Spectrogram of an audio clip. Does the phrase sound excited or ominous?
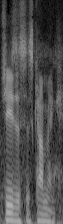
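ominous. It is said in a warning, ominous tone. His return is something to fear. The speaker calls it wrong. "wait till your dad gets home mode"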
